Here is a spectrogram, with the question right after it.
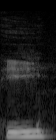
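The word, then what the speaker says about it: Yu (鱼): Yeah, yu. – It's like, why you, but it's... – But the way you pronounce it is... – It's in the back of your throat. Yu.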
